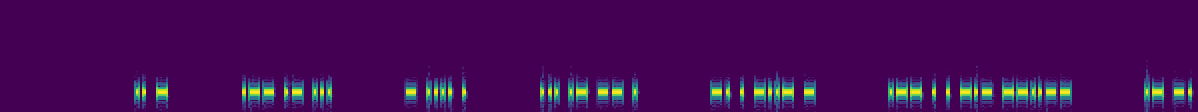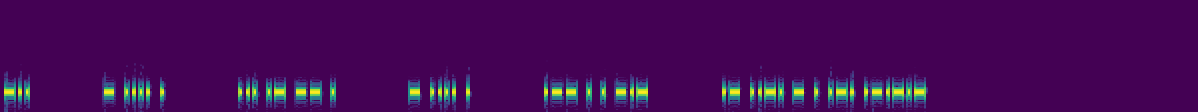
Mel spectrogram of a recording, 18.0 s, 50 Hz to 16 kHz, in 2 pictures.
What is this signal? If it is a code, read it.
Morse code, heard as a keyed tone, about 47 wpm, 700 Hz. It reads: IT WAS THE SAME NEXT WEEK, AND THE SAME THE WEEK AFTER.
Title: 3x Word-Spacing - Sentences from Top 500 Words - 45wpm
